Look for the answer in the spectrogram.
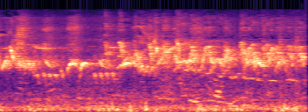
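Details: Caged Greater green leafbird at a songbird contest, a two-season first-place winner, delivering rapid twittering, warbled phrases with sharp chirps and slurred whistles, over a low hum of voices.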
